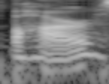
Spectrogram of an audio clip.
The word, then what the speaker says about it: Behar: I'm at Rose Bahar, spelled the same way that Joy Bahar spells her last name, BEHAR.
